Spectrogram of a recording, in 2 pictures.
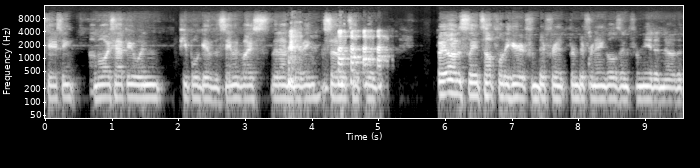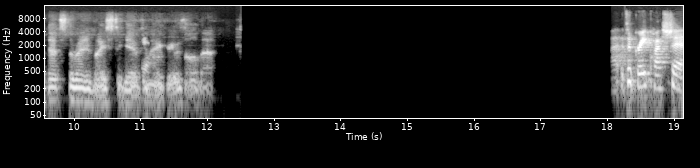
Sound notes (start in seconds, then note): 4.4 laughing; 12.5 silence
